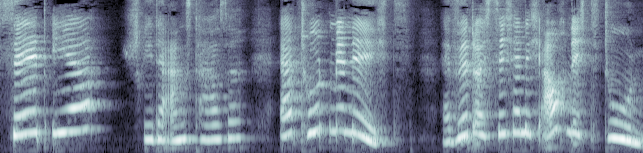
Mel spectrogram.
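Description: Shouting in a put-on character voice, a woman hits an extremely high pitch. She goes at a fairly slow pace.

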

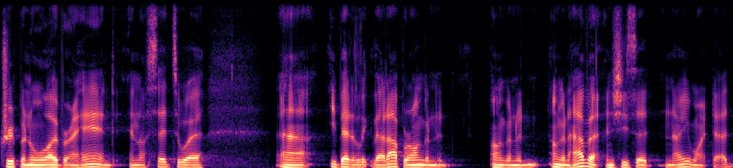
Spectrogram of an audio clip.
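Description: On a very clean recording with a silent background, a man speaks at a fairly quick pace and medium pitch with fairly even intonation. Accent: Australian. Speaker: podcast co-host, fitness-minded parent. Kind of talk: casual chat.

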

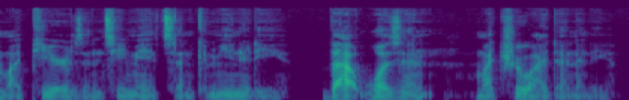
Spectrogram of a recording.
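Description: With a Canadian accent, a man speaks in a very deep, low voice and fairly even intonation on a very clean recording with a silent background. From Manitoba, Canada. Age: 20s. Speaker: podcast guest, dancer and hobbyist. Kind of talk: casual interview. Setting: call.

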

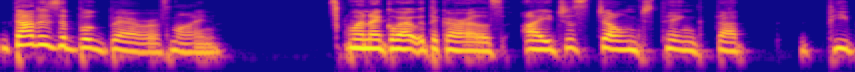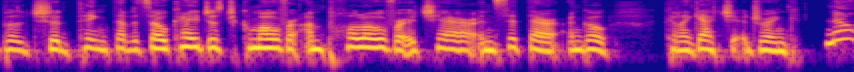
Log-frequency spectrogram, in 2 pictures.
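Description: Talking at a fairly quick pace, a woman with an Irish accent uses a medium pitch and ordinary pitch variation. The very clean recording has a silent background and a dry, close sound with no echo. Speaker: podcast co-host, photographer. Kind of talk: casual chat.

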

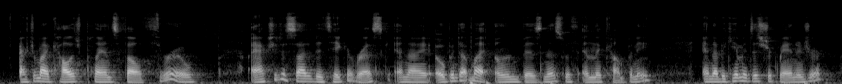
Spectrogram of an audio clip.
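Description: Talking at a very fast pace, a man with an American accent uses a medium pitch and a dark, mellow tone, with vocal fry and ordinary pitch variation. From US, Pennsylvania (Lancaster County area). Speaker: podcast host. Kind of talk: monologue.

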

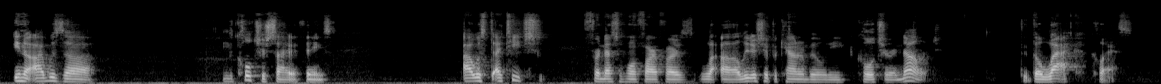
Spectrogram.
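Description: In an American accent, a man talks at a fairly quick pace with medium pitch and ordinary pitch variation, leaving long, frequent pauses on a very clean recording with a silent background. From New Jersey. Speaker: podcast host and firefighter. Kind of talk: casual chat.

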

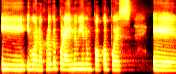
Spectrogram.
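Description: A woman speaks with a fairly high pitch. Her intonation stays monotone and flat. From Ecuador. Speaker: singer-songwriter. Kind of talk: interview.

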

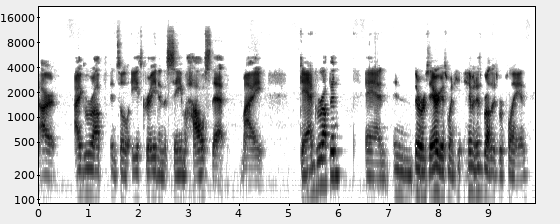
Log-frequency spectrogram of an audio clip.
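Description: This man has a plain, everyday voice at a medium pitch. He speaks at a moderate pace with ordinary pitch variation. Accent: American. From Chicago. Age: 30s. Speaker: hockey player and youth hockey director. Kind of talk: casual interview.

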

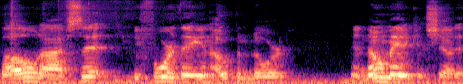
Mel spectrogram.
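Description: Fairly slow delivery over noticeable background noise. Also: man. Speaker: preacher. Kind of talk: sermon. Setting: church.

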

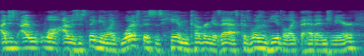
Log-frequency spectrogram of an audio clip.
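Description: With noticeable background noise behind him, a man talks at a fairly quick pace with hardly any pauses, using a medium pitch and ordinary pitch variation. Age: 20s. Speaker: manufacturing engineer, podcast co-host. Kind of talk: casual chat.

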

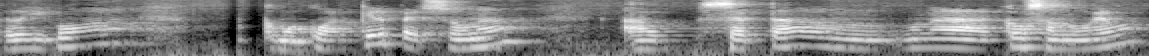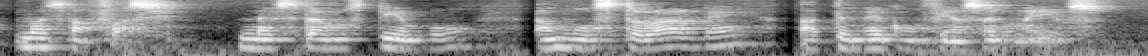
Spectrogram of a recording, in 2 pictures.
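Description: Amid noticeable background noise and audible room echo, a woman at a medium pitch speaks very slowly, with ordinary pitch variation and very even loudness. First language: Mandarin Chinese (speaking Spanish). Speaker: dairy company representative. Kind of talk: interview. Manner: halting.

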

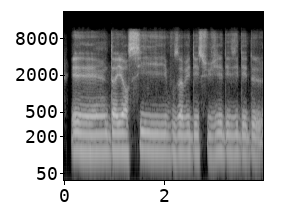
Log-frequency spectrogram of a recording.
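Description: The man's voice is fairly low and monotone, with flat intonation. The recording is very clean, with a silent background. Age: 20s. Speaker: podcast co-host. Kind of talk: casual chat.

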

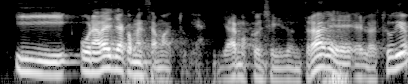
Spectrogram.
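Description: A man is talking. He keeps a moderate pace. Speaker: podcast host and veterinary lecturer. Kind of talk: casual interview.

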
